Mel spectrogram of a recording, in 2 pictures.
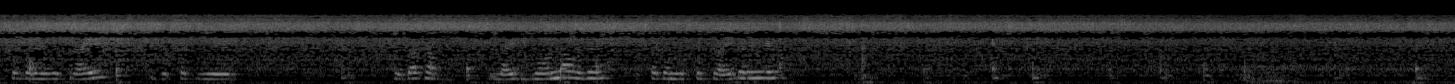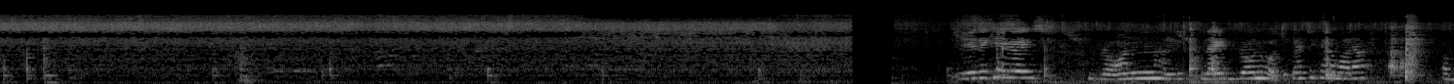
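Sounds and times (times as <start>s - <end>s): chicken sizzling in hot oil: 0.0s - 29.0s
spatula tapping and scraping a pan: 8.5s - 15.4s, 16.6s - 18.1s, 24.0s - 25.4s, 26.1s - 26.9s, 27.7s - 28.9s.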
